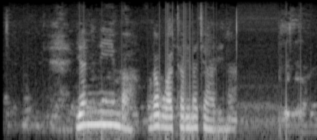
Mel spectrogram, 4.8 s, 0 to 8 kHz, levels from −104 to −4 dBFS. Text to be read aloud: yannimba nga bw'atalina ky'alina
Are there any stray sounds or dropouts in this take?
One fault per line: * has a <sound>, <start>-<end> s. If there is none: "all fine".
all fine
